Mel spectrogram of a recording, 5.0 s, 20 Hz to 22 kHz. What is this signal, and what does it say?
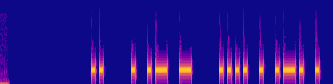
Morse code, heard as a keyed tone, about 20 wpm, 700 Hz. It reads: I EAT HERE
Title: Sentences from Top 1000 Words - Review Part 3 - 20wpm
